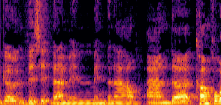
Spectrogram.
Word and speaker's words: Mindanao: M-I-N-D-A-N-A-O. Mindanao.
